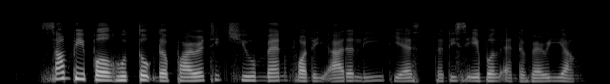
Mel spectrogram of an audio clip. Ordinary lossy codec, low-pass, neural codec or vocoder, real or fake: none; 7.2 kHz; vocoder, 44.1 kHz, 80 mel bands, Vocos; fake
